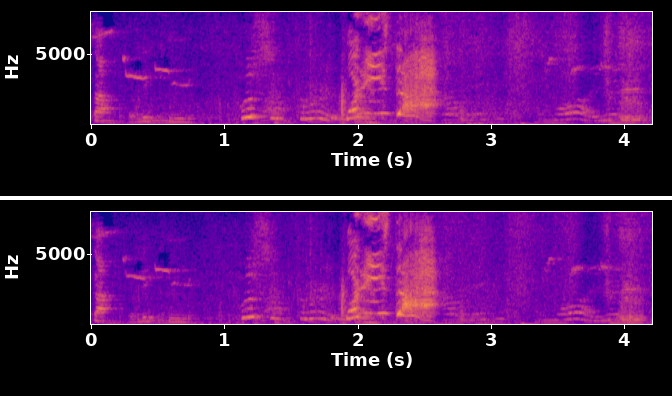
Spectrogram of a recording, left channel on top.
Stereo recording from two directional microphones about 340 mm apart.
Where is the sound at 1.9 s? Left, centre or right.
Centre.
